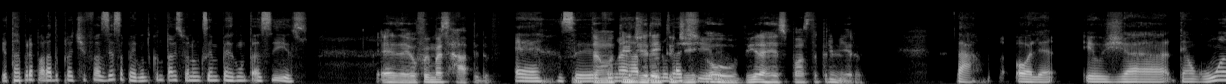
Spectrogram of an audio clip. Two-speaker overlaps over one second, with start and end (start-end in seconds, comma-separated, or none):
5.7-7.4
